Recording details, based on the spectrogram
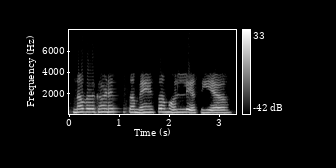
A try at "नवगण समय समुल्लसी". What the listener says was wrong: क्षमा चाहते हैं, य तक नहीं, उच्चारण की दृष्टि से को सी तक ही पढ़ना है। नवगण समय समुल्लसी,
